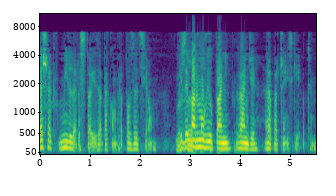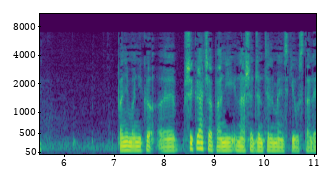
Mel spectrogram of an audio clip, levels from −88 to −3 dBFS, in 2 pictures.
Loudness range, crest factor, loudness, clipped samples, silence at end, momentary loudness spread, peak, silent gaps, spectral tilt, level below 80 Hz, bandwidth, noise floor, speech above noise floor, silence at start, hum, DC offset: 8 LU; 14 dB; -14 LUFS; 0.2%; 0 s; 15 LU; 0 dBFS; none; -6 dB/octave; -42 dBFS; 7.4 kHz; -45 dBFS; 32 dB; 0 s; none; under 0.1%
